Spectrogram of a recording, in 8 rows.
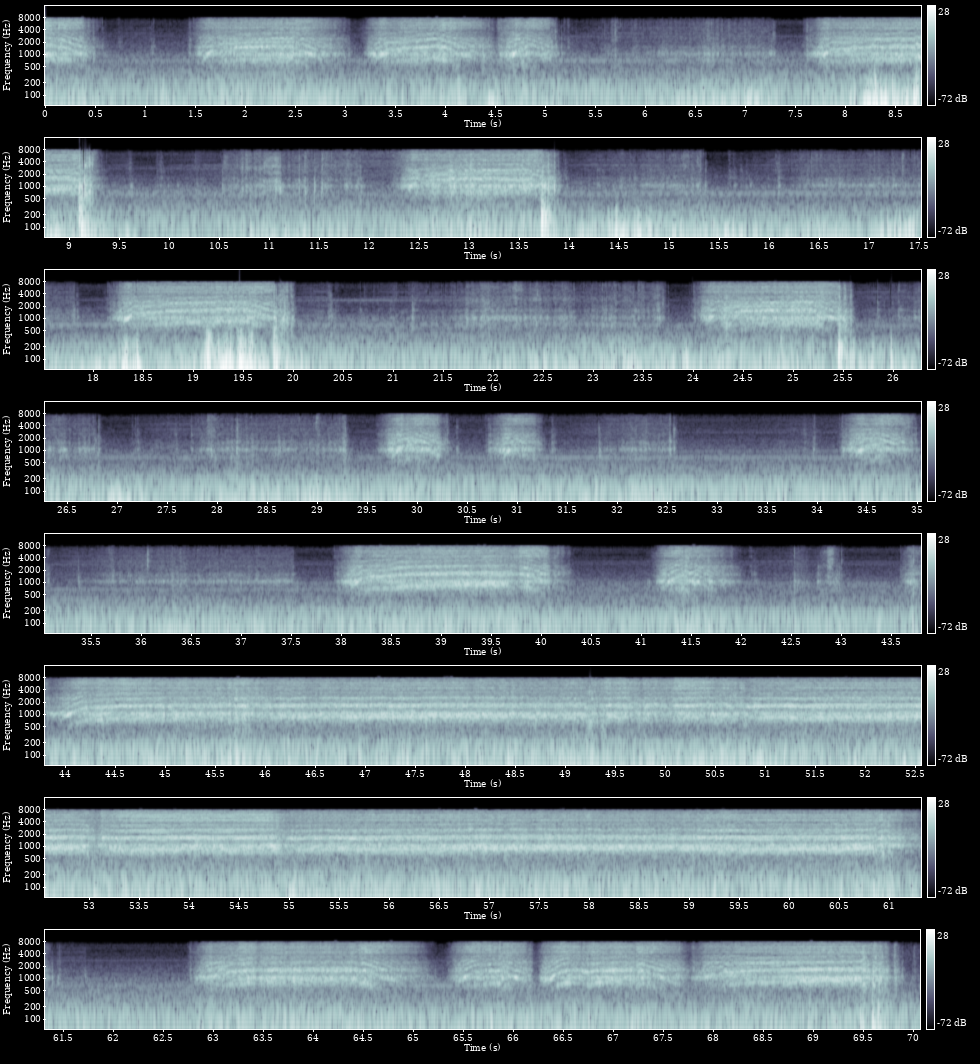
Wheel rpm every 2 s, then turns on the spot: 70, 100, 40, 20, 110, 10, 110, 20, 10, 120, 10, 20, 110, 10, 20, 30, 0, 30, 20, 160, 40, 10, 190, 230, 230, 220, 220, 220, 220, 230, 120, 80, 100, 120, 160.
0-2 14-16 28-30 34-38 40-42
